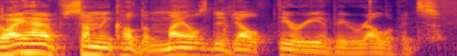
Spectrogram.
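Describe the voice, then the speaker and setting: Noticeable background noise accompanies a man at a medium pitch. He speaks at a very fast pace with lively intonation. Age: 60s. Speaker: entrepreneur and investor. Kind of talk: casual chat.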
